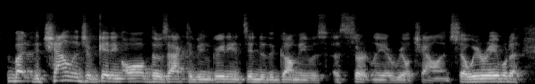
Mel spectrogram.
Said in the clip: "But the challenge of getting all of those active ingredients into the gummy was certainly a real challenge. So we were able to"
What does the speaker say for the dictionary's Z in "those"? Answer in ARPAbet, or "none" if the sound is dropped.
Z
